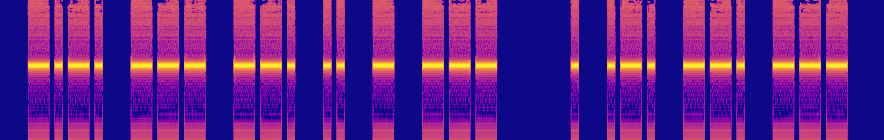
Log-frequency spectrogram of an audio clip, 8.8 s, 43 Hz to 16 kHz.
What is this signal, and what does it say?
Morse code, heard as a keyed tone, about 18 wpm, spaced as for 15 wpm, 1000 Hz. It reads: COGITO ERGO
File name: qotdfiles / 15wpm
